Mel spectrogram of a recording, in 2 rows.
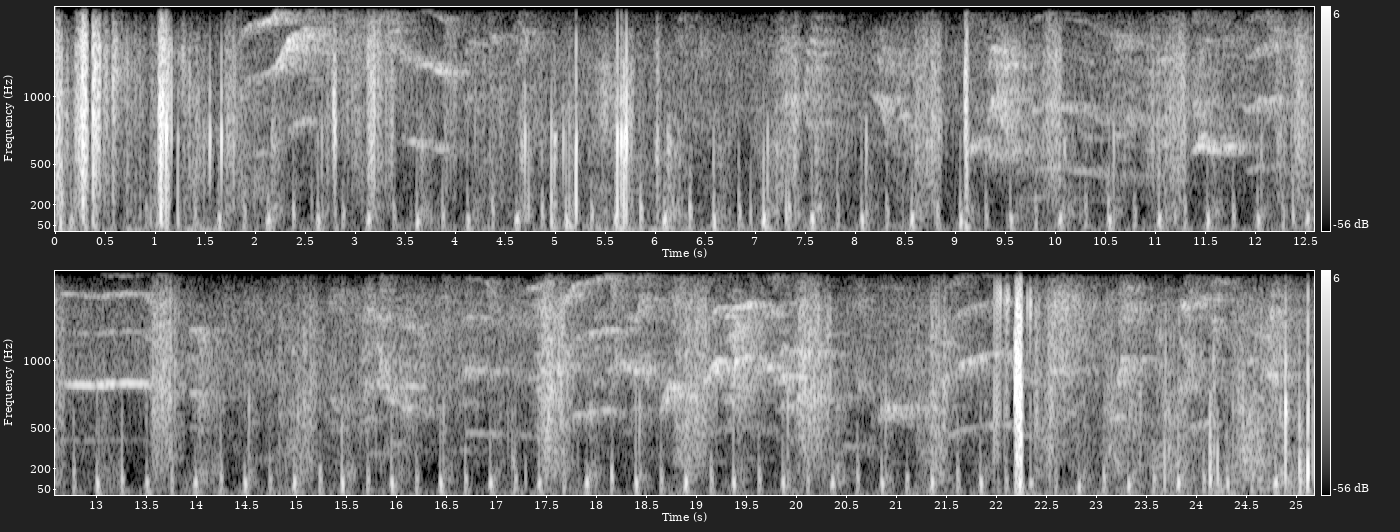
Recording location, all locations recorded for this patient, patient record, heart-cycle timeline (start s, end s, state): mitral valve (MV)
aortic valve (AV)+mitral valve (MV)
#Age: Child
#Sex: Female
#Height: 75.0 cm
#Weight: 10.915 kg
#Pregnancy status: False
#Murmur: Unknown
#Murmur locations: nan
#Most audible location: nan
#Systolic murmur timing: nan
#Systolic murmur shape: nan
#Systolic murmur grading: nan
#Systolic murmur pitch: nan
#Systolic murmur quality: nan
#Diastolic murmur timing: nan
#Diastolic murmur shape: nan
#Diastolic murmur grading: nan
#Diastolic murmur pitch: nan
#Diastolic murmur quality: nan
#Outcome: Abnormal
#Campaign: 2015 screening campaign
0.00	14.72	unannotated
14.72	14.78	S2
14.78	14.95	diastole
14.95	15.02	S1
15.02	15.22	systole
15.22	15.28	S2
15.28	15.44	diastole
15.44	15.50	S1
15.50	15.68	systole
15.68	15.76	S2
15.76	15.93	diastole
15.93	15.99	S1
15.99	16.19	systole
16.19	16.24	S2
16.24	16.42	diastole
16.42	16.48	S1
16.48	16.67	systole
16.67	16.73	S2
16.73	16.92	diastole
16.92	16.98	S1
16.98	17.17	systole
17.17	17.23	S2
17.23	17.39	diastole
17.39	17.47	S1
17.47	17.63	systole
17.63	17.72	S2
17.72	17.88	diastole
17.88	17.94	S1
17.94	18.13	systole
18.13	18.19	S2
18.19	18.37	diastole
18.37	18.44	S1
18.44	18.66	systole
18.66	25.18	unannotated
